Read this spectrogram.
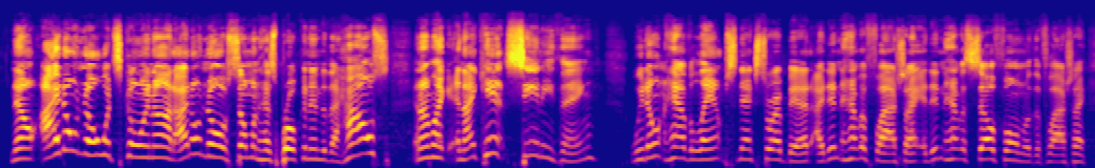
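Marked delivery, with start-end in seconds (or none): none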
